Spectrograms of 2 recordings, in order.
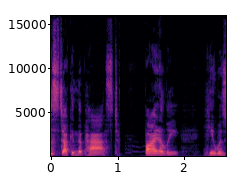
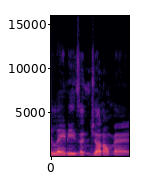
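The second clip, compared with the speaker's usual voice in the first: ordinary delivery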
